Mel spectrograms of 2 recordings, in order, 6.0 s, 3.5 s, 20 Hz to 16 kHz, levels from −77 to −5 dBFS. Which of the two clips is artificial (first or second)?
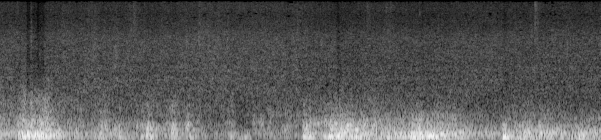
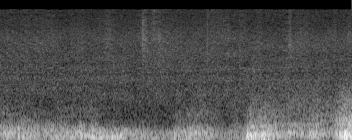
second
